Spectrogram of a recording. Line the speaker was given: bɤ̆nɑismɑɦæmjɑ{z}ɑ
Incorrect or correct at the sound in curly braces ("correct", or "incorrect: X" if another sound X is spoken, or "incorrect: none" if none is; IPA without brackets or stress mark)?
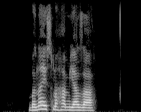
correct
